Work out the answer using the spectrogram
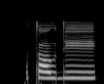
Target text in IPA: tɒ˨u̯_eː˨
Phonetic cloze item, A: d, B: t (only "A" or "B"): A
